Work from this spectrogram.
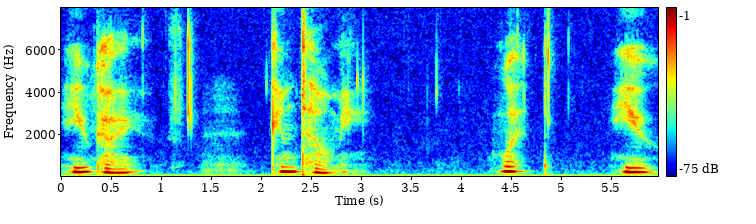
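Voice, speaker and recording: Breathy, whispering woman, extremely slow. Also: medium pitch, fairly even intonation, warm tone. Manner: deliberate, drawn-out delivery with repeated words. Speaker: ASMR host. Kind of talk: soft-spoken ASMR, mostly whispered. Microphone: close, sensitive microphone.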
